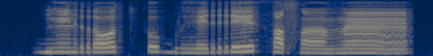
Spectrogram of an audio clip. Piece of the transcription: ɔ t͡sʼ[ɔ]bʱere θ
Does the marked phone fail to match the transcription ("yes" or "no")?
yes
